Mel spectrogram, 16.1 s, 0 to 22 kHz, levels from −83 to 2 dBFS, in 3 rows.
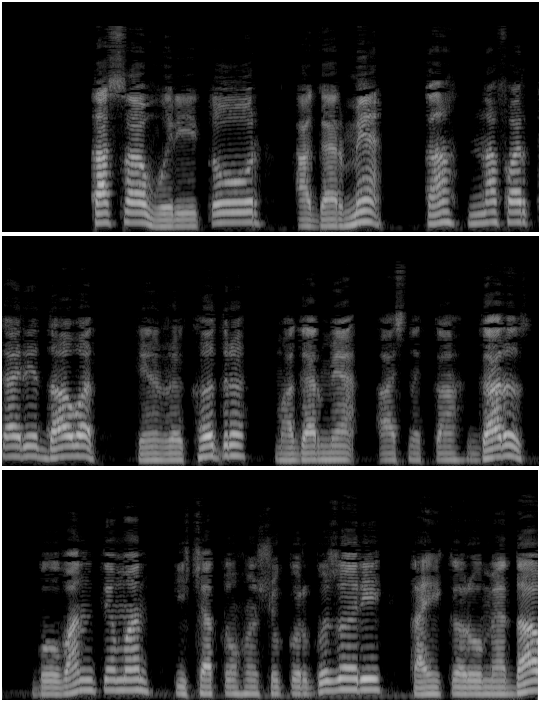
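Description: The whole recording has a hissy, grainy top end, and nothing comes through above 14.2 kHz. That's likely Vorbis compression at a low setting, somewhere around 26 kbps. The treble gets quantised so coarsely that fine detail turns into noise-like fizz and consonants lose their edge. Then from 15.19 to 15.23 s there's a pre-echo: a short smear of hiss about 36 ms long just before a sharp attack. The codec spread the noise meant for the loud onset across the quiet moment ahead of it, so the attack sounds softened.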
